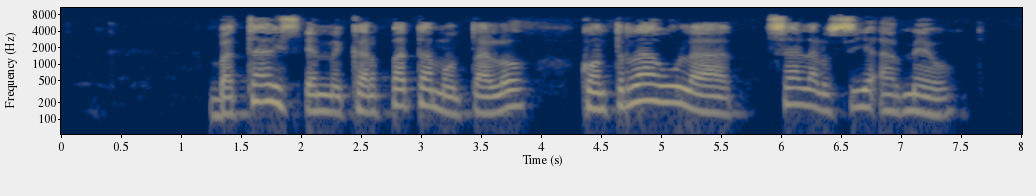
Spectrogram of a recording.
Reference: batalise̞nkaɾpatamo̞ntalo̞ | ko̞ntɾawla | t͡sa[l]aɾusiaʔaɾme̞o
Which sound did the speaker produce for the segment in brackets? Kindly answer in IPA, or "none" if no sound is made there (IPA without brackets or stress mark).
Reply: l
